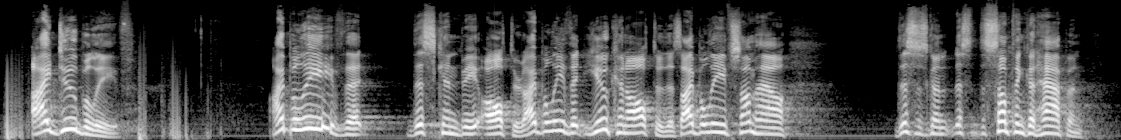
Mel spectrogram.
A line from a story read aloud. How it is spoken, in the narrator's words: the boy's father exclaimed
